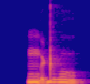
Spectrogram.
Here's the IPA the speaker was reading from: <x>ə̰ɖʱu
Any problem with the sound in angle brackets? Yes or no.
yes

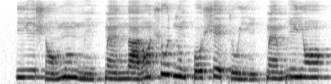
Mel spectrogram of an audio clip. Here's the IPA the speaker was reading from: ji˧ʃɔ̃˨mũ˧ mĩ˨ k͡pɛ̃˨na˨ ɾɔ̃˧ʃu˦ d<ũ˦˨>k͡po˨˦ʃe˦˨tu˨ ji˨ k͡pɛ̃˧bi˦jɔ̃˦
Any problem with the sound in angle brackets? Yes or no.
no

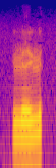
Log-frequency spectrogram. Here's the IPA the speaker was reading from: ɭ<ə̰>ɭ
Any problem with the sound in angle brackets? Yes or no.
yes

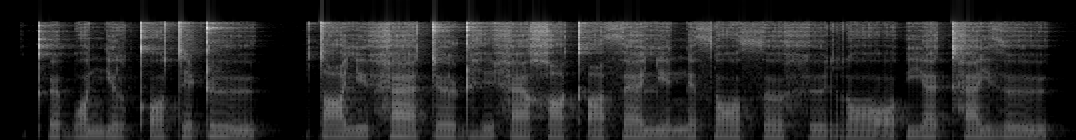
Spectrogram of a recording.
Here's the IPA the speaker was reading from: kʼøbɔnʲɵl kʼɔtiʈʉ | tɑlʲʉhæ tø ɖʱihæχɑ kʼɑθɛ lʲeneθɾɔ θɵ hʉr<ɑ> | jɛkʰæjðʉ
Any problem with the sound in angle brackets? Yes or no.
yes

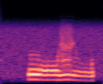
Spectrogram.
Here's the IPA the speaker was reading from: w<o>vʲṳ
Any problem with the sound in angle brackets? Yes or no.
yes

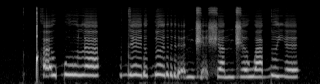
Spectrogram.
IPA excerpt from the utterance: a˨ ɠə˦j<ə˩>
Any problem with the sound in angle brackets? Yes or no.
yes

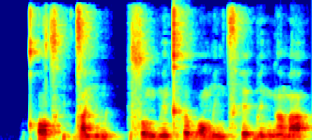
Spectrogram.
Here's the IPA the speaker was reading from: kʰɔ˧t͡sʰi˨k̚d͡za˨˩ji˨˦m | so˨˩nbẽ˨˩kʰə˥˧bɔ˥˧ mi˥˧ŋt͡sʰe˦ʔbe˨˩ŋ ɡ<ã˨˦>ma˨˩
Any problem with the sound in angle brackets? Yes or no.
yes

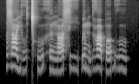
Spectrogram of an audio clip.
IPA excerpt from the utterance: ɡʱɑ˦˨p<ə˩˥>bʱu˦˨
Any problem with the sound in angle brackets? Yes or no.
yes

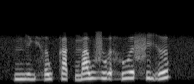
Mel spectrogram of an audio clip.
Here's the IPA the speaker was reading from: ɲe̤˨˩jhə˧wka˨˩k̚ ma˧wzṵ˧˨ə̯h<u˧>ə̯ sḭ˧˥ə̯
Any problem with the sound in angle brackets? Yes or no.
no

